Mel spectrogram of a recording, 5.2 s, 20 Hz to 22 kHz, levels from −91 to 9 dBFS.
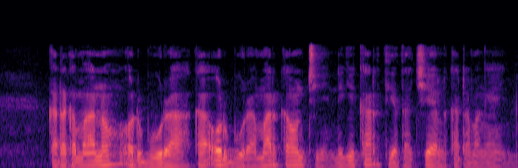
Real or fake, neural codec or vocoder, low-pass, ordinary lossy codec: real; none; 7.2 kHz; none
